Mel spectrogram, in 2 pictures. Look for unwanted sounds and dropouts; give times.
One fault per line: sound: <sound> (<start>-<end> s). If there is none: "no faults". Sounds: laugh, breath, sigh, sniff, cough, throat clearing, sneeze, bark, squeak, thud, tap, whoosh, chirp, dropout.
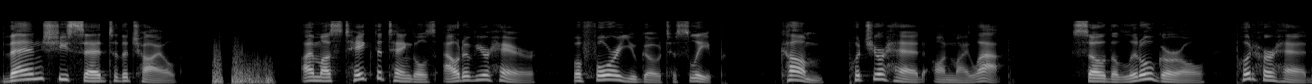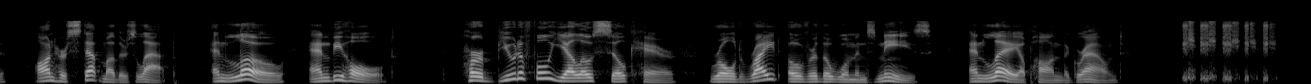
sound: sniff (2.1-2.8 s)
sound: laugh (24.9-25.9 s)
